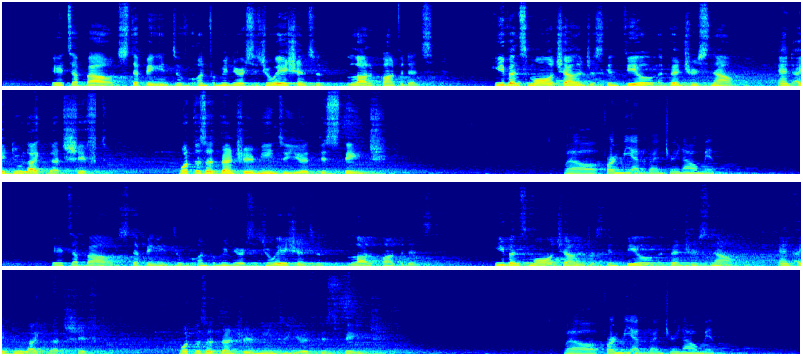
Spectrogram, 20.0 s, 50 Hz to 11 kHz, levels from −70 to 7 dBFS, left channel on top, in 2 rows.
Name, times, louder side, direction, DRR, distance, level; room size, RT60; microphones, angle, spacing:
voice 1, 0.6-4.0 4.3-5.4 6.2-9.2 9.7-11.2 12.2-14.8, left 4 dB, 85° left, 13 dB, 0.8 m, -26 dB
sound 1, 8.3-15.0, equal, 10° right, 5.4 m, -46 dB
voice 2, 17.0-18.9, left 1 dB, 10° left, 10 dB, 0.7 m, -31 dB
27.5 x 16.5 x 9.0 m, 2.6 s
head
